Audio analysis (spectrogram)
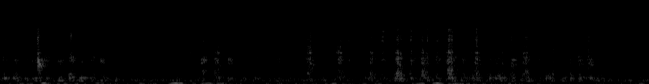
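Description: A pointed wooden stylus scratches the coating of a thin black wax-coated scratch-art paper sheet lying flat and solid on a table. Quiet, irregular, rapid scratching strokes give bright, dry rasping bursts centered around 1 kHz over a faint low hum. Each stroke stops quickly with almost no ring.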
